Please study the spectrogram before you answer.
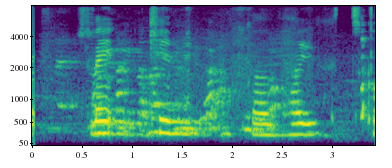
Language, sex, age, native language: Icelandic, male, 8, Icelandic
